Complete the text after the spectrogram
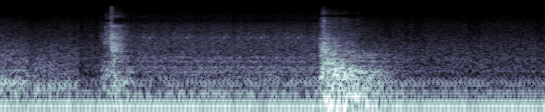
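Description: A garage door rattles shut.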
